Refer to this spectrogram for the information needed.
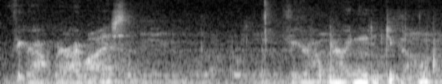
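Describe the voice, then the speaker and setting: Soft-spoken and whispering, a woman talks at a moderate pace amid audible room echo and noticeable background noise. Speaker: vlogger. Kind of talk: casual vlog. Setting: hotel room. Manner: whispering, soft.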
